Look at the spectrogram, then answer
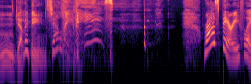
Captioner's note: laughing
